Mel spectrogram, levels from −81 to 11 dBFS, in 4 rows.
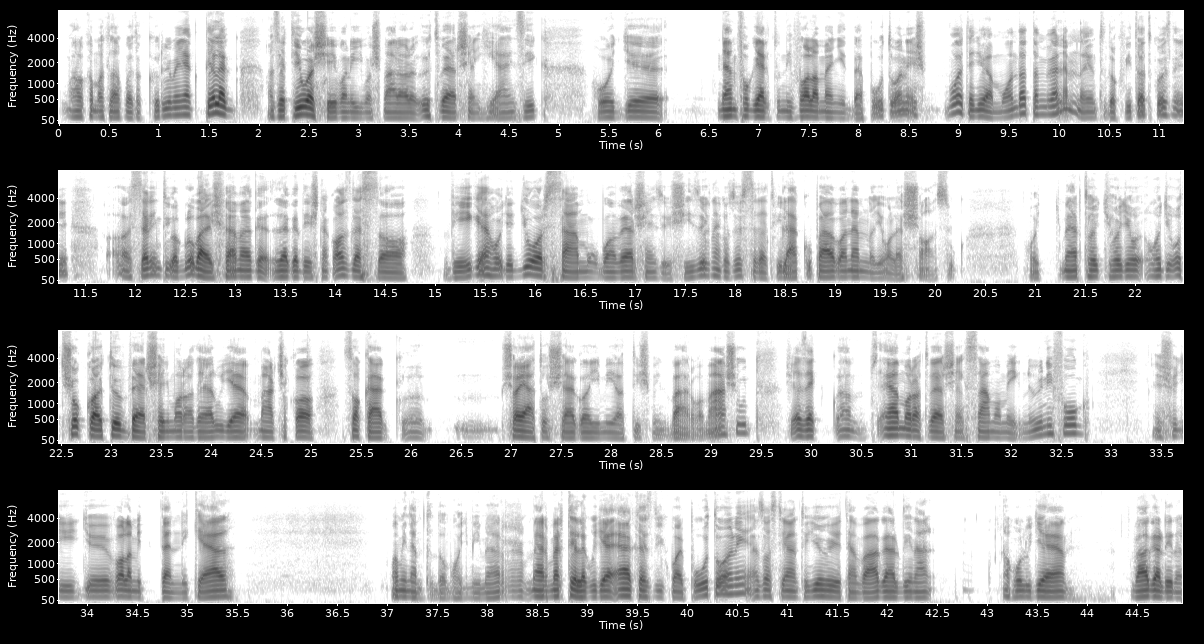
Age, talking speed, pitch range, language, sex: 60-79, 150 wpm, 105-125 Hz, Hungarian, male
